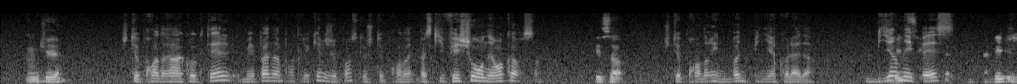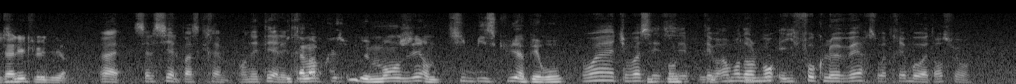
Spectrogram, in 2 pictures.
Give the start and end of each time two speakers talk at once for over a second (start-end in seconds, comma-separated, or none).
16.6-17.9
